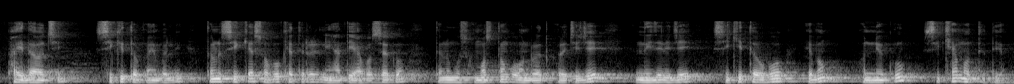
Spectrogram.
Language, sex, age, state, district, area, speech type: Odia, male, 30-45, Odisha, Kalahandi, rural, spontaneous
